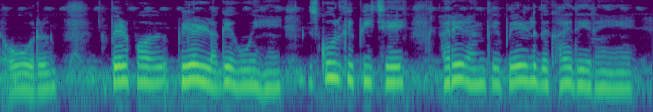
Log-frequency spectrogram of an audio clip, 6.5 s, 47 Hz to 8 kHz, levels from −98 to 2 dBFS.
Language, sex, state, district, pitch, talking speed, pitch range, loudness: Hindi, male, Maharashtra, Nagpur, 185 Hz, 165 wpm, 160-205 Hz, -30 LUFS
